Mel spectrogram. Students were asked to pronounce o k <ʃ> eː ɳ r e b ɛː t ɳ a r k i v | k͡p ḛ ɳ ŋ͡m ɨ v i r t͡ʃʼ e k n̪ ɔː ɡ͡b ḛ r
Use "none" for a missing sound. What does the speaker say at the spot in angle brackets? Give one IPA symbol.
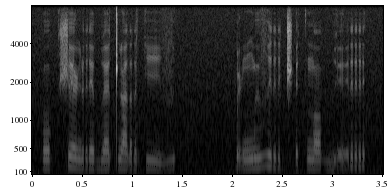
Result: ʃ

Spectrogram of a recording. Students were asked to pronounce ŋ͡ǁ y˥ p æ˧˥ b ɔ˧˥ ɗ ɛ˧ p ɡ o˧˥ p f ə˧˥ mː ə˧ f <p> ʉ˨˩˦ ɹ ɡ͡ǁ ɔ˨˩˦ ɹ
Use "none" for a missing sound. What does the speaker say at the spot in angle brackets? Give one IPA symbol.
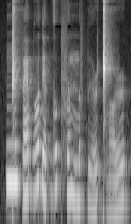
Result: p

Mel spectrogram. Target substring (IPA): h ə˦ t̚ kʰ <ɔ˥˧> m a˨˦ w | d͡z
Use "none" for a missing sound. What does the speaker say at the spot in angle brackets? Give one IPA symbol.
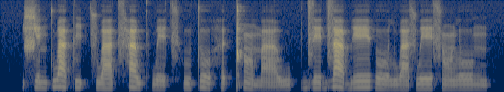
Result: ɔ̃˥˧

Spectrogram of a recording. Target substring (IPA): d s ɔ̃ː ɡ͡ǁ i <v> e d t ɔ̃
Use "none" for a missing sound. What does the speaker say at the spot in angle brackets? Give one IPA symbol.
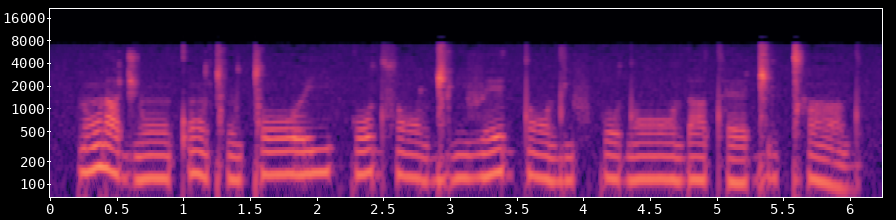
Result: v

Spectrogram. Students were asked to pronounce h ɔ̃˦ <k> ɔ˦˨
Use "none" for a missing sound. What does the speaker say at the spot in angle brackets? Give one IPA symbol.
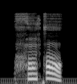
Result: k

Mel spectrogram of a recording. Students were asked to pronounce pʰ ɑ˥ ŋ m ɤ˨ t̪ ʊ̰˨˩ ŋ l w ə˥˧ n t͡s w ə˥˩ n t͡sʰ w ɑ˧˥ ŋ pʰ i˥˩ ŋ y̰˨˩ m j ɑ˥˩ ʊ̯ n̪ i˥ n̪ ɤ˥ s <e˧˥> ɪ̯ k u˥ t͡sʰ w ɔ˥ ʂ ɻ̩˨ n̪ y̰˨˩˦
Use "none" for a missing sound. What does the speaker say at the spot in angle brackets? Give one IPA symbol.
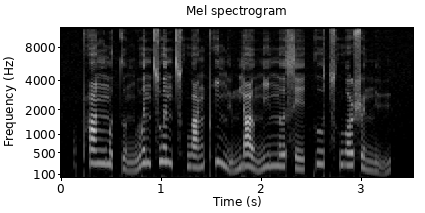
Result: e˧˥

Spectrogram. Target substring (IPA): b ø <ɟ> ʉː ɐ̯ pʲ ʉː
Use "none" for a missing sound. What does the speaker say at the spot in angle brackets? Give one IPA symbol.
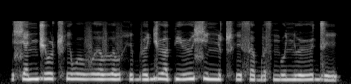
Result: ɟ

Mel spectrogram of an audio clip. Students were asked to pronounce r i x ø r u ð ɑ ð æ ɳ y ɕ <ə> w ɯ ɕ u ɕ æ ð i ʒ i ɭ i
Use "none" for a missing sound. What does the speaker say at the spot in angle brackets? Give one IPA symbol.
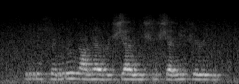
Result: æ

